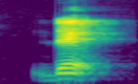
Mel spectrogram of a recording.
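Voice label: "dek", Malay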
